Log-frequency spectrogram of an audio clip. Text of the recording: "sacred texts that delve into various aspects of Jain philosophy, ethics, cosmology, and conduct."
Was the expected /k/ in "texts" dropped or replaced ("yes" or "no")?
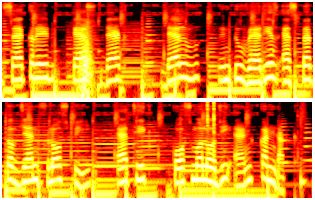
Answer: yes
